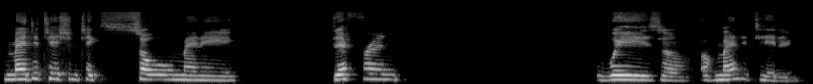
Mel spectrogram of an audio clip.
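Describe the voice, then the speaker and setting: A woman guest on a podcast, an intuitive artist, speaking in a measured, earnest way. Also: medium pitch, steady tone. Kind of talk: casual podcast conversation.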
